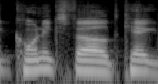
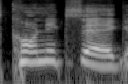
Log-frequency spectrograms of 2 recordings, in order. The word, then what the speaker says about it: Koenigsegg: course newer and they're exploded why'd you say koenigs felt cake w am I saying it wrong is that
